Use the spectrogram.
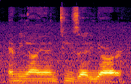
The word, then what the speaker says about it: Meintzer: And then I'm on Facebook at Meintzer, Meintzer is the weird German spelling of my last name with the Canadian pronunciation of the Z.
